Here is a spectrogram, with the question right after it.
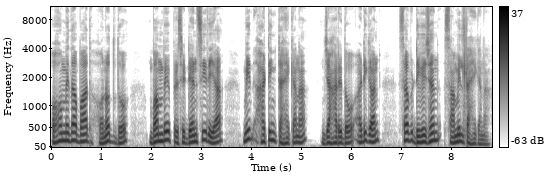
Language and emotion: Santali, neutral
